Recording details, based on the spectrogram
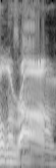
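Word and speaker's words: Mola Ram: From now on, you always have to pronounce it like this. Name gets brought up again, you're saying it like that. From the Molaram!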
